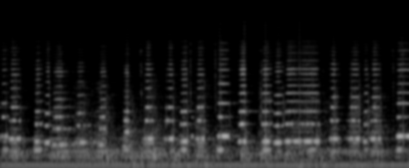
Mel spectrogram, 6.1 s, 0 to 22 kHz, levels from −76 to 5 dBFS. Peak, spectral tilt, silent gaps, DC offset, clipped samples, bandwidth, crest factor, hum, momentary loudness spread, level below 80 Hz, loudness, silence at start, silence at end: -14 dBFS; -4 dB/octave; none; under 0.1%; under 0.1%; 14 kHz; 16 dB; none; 7 LU; -48 dBFS; -31 LUFS; 0 s; 0 s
